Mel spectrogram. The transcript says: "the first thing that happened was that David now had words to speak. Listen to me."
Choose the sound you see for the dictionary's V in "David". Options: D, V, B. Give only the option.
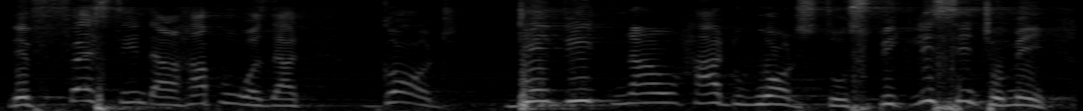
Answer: V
